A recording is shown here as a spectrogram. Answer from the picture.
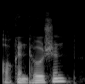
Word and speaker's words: Auchentoshan: What I poured here was the Auchentoshen, or if you need to pronounce it exactly like the Scottish, Auchentoshen, American oak.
